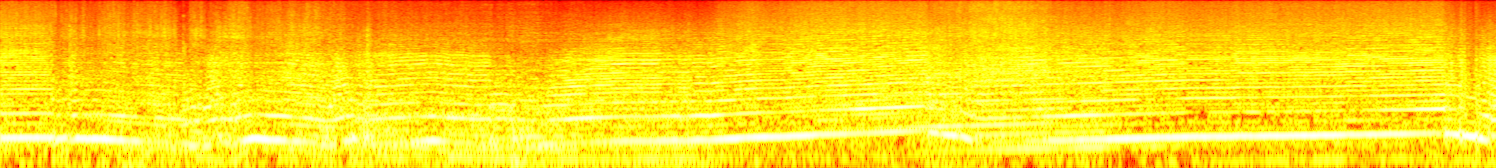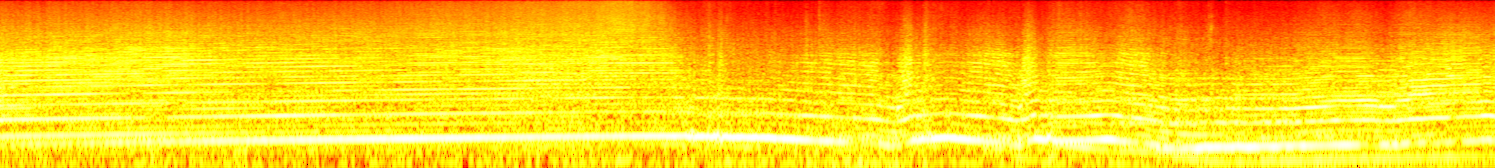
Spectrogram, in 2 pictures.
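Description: Nissan Sentra SE-R's VVL four-cylinder race engine heard from inside the cabin, running hard at high revs. Its pitch drops sharply at a few gear changes and holds high along the straight. About three-quarters in, the revs fall with several quick dips and blips, then climb again near the end.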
